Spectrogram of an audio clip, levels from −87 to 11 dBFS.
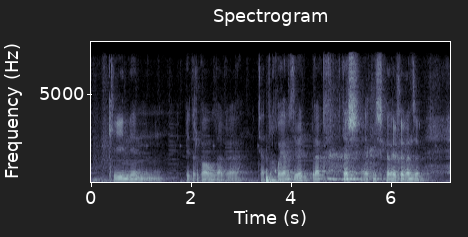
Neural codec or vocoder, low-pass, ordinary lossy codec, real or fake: none; 7.2 kHz; AAC, 48 kbps; real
